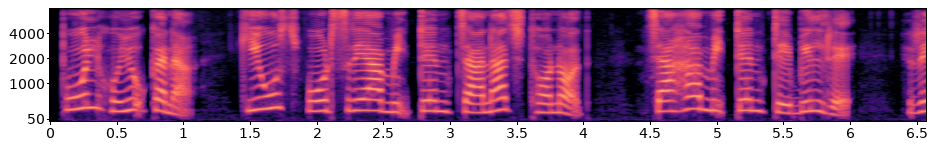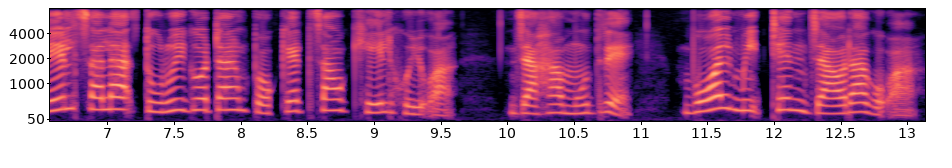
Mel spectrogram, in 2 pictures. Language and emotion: Santali, neutral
